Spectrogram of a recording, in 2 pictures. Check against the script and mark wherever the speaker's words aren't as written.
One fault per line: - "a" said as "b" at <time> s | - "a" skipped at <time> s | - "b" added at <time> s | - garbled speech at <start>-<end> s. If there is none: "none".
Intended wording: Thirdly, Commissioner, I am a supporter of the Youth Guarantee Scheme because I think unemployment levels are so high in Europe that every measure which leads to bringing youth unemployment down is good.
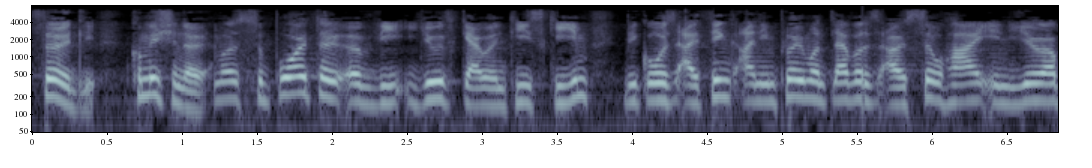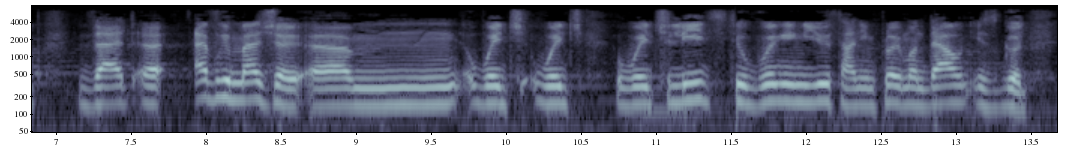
- "I" skipped at 1.2 s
